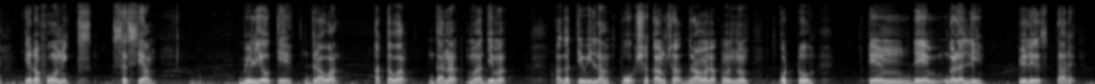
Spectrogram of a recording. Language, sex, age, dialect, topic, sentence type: Kannada, male, 36-40, Mysore Kannada, agriculture, statement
